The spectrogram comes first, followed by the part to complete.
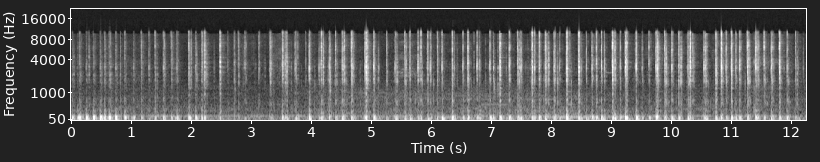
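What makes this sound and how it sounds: Fingertips and nails rapidly tap an open, small, hollow hard plastic CD jewel case with a silver disc inside. The result is a dense run of short, dry, bright clicks with almost no ring, over a steady low rumble. The tapping eases briefly around the 2 to 3.5 second mark before picking up again.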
